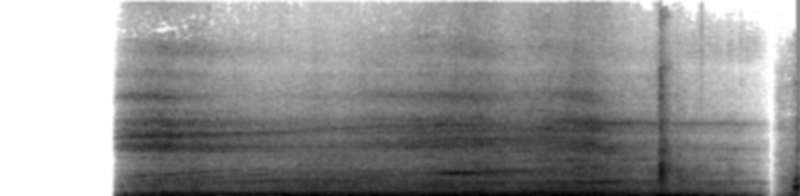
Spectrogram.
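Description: Light rail tram running: a steady rumble with several low thumps and faint high whining tones, one of them rising slowly. It starts about a second in, has a sharp click late on, and fades out just before the end.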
